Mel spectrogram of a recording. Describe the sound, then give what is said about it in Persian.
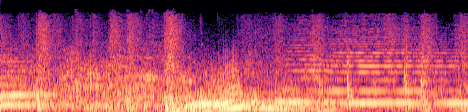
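A powerful sports car engine revs up sharply mid-clip at the Tower of London, its pitch sweeping upward then settling into a steady, throaty idle, loud against a busy background. “عجب ماشین فوق‌العاده‌ای قربان.”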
